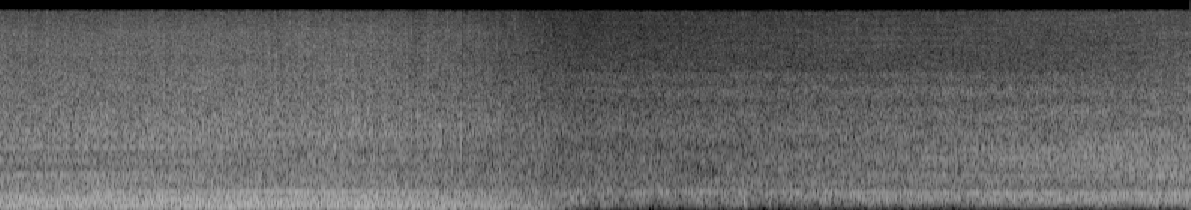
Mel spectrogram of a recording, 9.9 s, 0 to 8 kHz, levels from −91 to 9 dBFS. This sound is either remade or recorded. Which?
recorded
